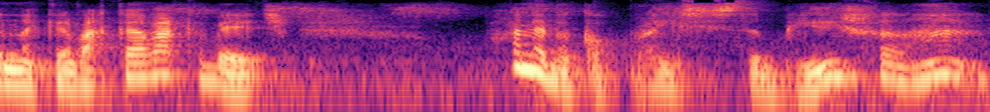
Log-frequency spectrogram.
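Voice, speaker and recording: A man with an English Midlands accent speaks at a fairly high pitch. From English Midlands, Nottingham. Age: 60s. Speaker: vlogger. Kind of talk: casual monologue. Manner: repetitive, halting restarts.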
